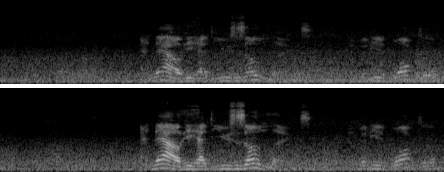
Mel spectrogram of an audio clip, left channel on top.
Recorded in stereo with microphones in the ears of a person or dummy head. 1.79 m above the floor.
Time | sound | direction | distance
1.4 | a man speaking | 30° right (ahead or behind) | 0.6 m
